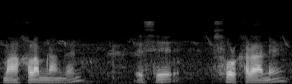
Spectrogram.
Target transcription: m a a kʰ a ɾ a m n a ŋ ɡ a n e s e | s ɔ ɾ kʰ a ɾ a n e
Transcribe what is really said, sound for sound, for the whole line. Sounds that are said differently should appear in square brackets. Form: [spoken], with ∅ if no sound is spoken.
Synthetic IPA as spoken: m a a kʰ a [l] a m n a ŋ ɡ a n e s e | s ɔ ɾ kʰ a ɾ a n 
